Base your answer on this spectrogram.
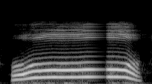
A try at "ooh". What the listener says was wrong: You're going louder. Ooh. That's not going up. That's not going to give you a native sound.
